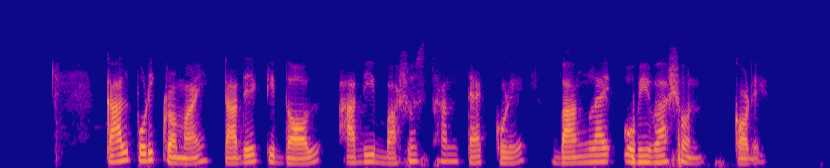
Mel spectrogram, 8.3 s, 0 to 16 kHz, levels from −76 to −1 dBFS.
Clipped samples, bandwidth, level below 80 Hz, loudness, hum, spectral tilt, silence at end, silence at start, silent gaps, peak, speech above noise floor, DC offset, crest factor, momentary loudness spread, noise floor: under 0.1%; 5.6 kHz; -56 dBFS; -23 LUFS; none; -10 dB/octave; 0.65 s; 0.55 s; none; -2 dBFS; 52 dB; under 0.1%; 22 dB; 11 LU; -75 dBFS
